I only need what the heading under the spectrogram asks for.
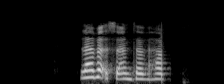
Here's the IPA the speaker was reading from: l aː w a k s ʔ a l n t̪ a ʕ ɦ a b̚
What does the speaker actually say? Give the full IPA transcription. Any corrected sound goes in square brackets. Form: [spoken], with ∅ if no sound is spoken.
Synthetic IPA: l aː [b] a [ʔ] s ʔ a [∅] n t̪ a [ð] ɦ a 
